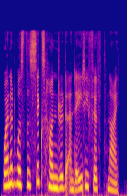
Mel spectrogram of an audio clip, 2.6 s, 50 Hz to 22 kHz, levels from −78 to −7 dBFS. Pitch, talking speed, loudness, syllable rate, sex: 230 Hz, 235 wpm, -17 LUFS, 5.2 syllables/s, female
